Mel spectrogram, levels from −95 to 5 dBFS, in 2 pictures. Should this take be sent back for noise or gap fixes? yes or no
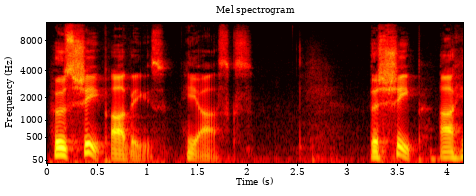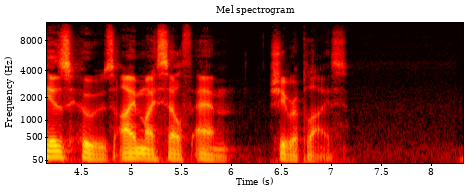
no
